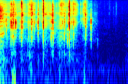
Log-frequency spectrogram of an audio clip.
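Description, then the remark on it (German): A small handwritten slip of paper, drawn as number one in a prize draw, crinkles and crackles as it is unfolded, a quick run of sharp, papery rustles lasting about a second before fading into quiet. “Mit Hand geschrieben, aufgebröselt.”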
